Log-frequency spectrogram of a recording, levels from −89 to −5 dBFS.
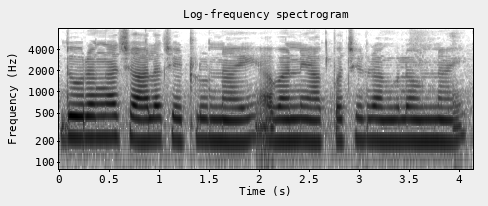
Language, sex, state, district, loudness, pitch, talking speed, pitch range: Telugu, female, Telangana, Mahabubabad, -15 LUFS, 205 Hz, 100 wpm, 205-215 Hz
